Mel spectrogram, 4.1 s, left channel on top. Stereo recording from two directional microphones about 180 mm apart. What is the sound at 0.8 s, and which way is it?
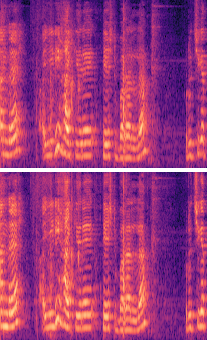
Speech, 40° right (ahead or behind).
